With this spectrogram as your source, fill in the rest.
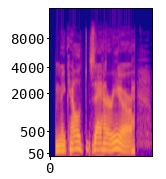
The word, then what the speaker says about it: Michele Zagaria: michelle zagaria italian pronunciation mikhail zaharia born the 21st of may 1958 is an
